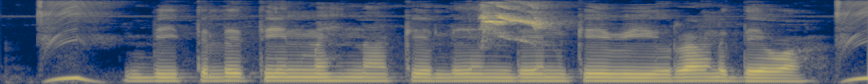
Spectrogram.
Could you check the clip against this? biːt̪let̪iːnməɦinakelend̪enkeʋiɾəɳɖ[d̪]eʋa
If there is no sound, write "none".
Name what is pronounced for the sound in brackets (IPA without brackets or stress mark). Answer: d̪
